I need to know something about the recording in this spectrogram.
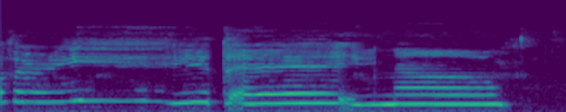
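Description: A woman singing unaccompanied, holding a few long notes that step down in pitch, the voice stopping shortly before the end.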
